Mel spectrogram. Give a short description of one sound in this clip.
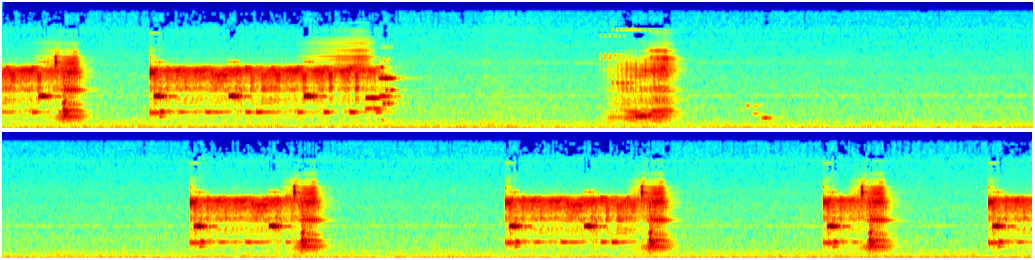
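An electronic scanner beeps and hums in steady bursts.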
